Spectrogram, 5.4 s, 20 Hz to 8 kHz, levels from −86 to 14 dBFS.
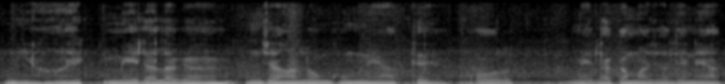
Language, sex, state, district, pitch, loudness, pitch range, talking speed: Hindi, male, Uttar Pradesh, Ghazipur, 95 Hz, -32 LUFS, 90-110 Hz, 185 wpm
